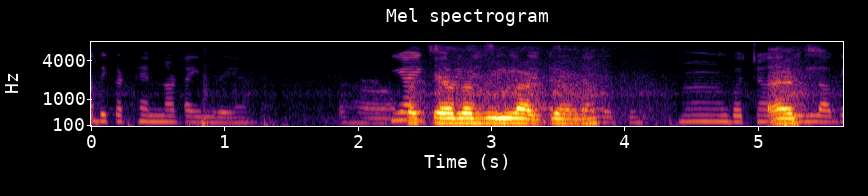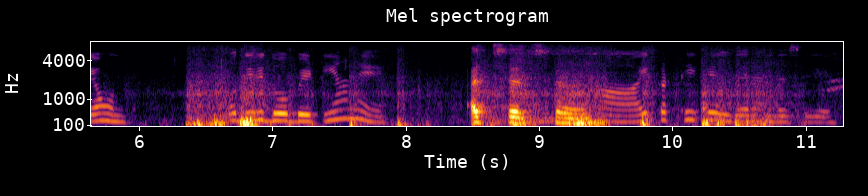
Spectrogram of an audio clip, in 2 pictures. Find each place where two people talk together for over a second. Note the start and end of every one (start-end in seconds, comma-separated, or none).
2.3-3.8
